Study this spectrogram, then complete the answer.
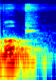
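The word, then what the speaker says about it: Bopp: que é o Raul bop né a pronúncia bop que é descendente de alemão escreve Cobra Norato que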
